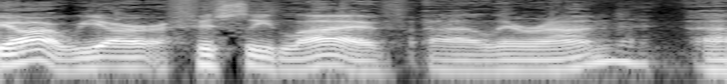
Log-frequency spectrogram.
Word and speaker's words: Liran: We are officially live, Liran. Liran. Did I mispronounce that right off the bat? Liran.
